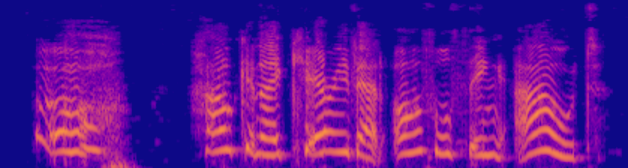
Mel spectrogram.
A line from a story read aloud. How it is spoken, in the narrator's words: moaned Anne with a shudder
